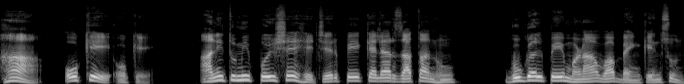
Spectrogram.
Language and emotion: Goan Konkani, neutral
